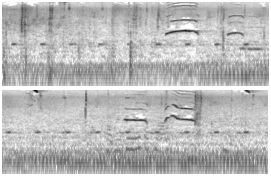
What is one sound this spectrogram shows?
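A baby macaque cries with shrill squeals.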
